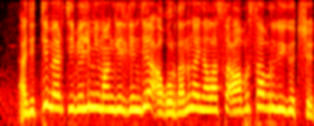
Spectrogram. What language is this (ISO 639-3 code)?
kaz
